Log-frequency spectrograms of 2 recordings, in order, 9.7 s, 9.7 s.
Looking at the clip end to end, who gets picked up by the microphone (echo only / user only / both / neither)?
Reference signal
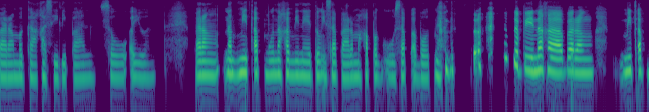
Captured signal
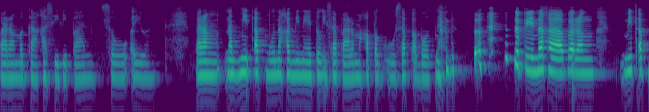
echo only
